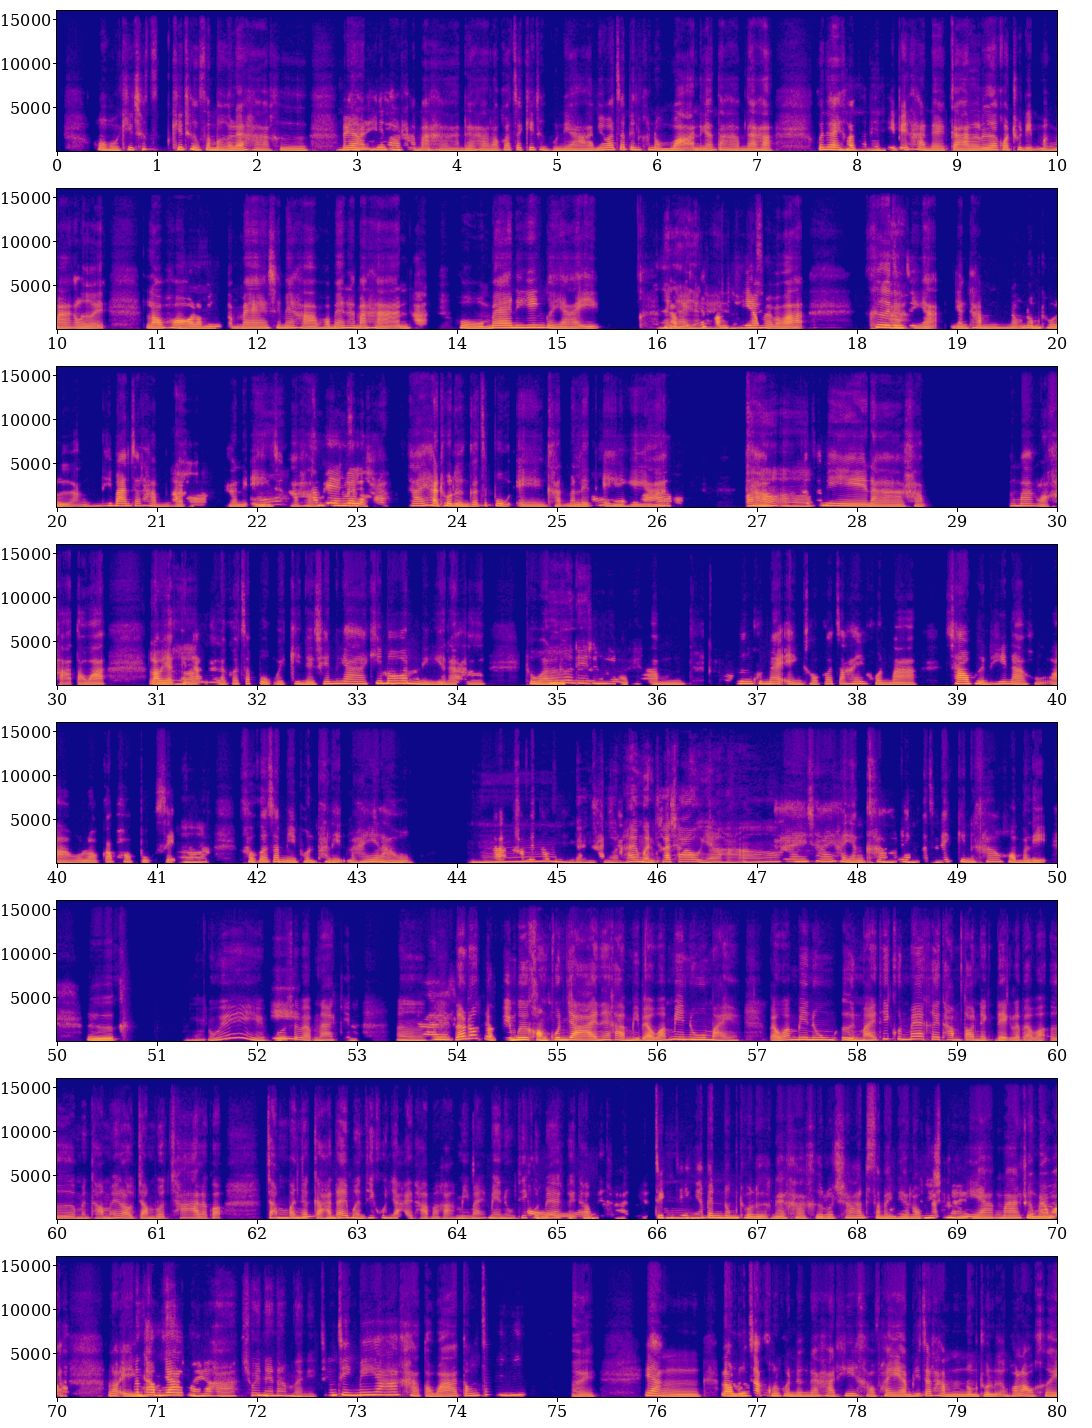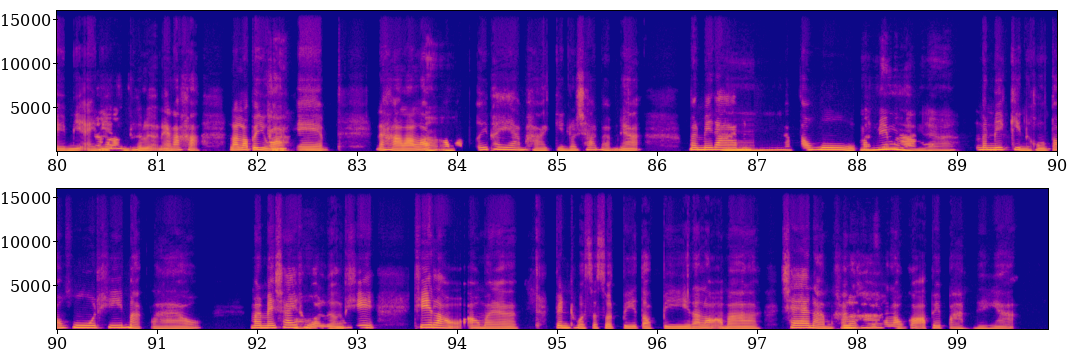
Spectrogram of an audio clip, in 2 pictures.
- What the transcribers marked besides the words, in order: static; distorted speech; mechanical hum; unintelligible speech; tapping; other background noise; unintelligible speech; unintelligible speech; unintelligible speech; unintelligible speech
- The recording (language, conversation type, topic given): Thai, podcast, มีมื้ออาหารมื้อไหนที่คุณยังจำรสชาติและบรรยากาศได้จนติดใจบ้าง เล่าให้ฟังหน่อยได้ไหม?
- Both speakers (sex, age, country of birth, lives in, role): female, 35-39, Thailand, Thailand, guest; female, 45-49, Thailand, Thailand, host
